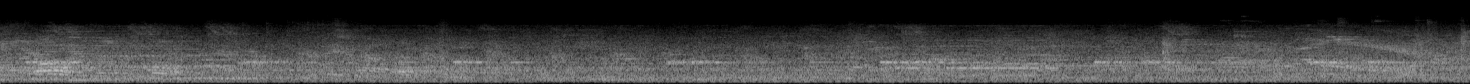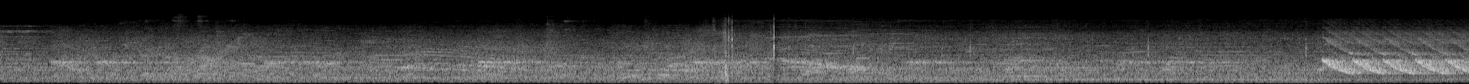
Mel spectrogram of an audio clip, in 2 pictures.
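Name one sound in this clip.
Pinball machines chime, beep and play electronic jingles all around.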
